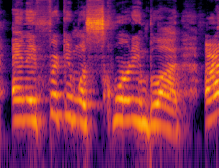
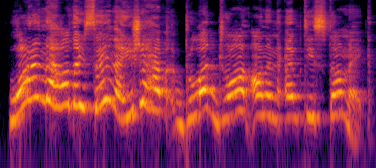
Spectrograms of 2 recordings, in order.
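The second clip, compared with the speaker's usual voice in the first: fast, much higher and louder outraged protest; indignant mom; 4 semitones higher, 4 dB louder than usual. Retold or imitated. Mom objecting to the nurse, a fast, loud indignant rant. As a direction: let the mother fire off her outrage. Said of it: "Mom's like".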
